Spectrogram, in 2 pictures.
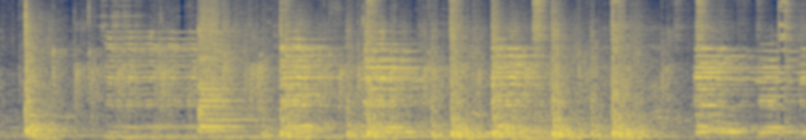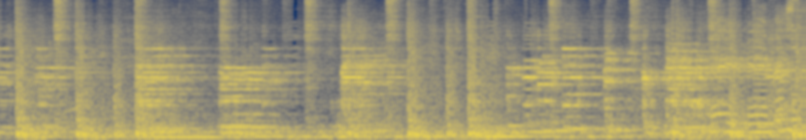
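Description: Church band music: an organ playing chords over a regular drum beat and a low bass line.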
